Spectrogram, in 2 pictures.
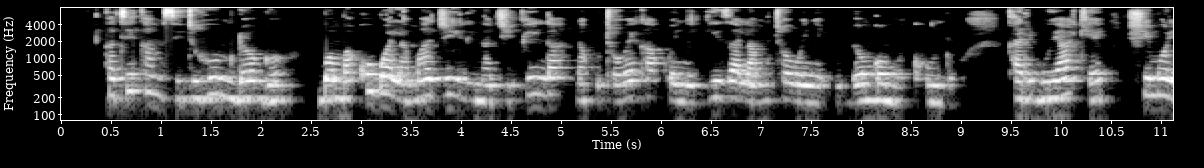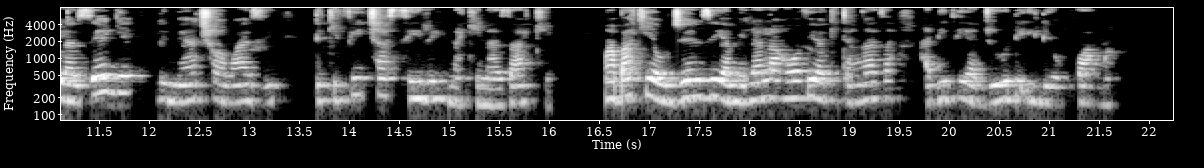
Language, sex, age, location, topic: Swahili, female, 18-24, Kisumu, government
